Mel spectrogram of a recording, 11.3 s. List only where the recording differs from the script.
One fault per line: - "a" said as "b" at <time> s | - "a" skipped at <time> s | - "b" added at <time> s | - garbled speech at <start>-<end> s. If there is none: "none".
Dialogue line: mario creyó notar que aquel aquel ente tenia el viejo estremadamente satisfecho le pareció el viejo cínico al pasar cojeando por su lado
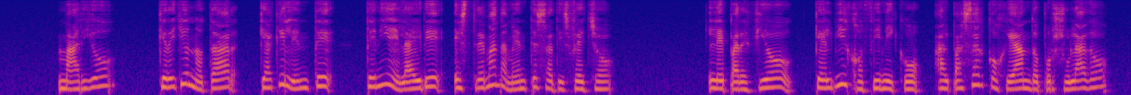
- "aquel" skipped at 2.9 s
- "viejo" said as "aire" at 4.0 s
- "que" added at 8.1 s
